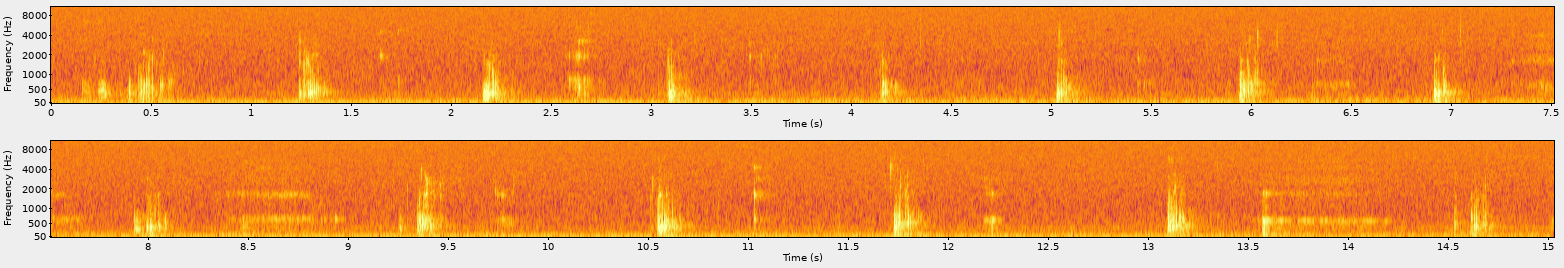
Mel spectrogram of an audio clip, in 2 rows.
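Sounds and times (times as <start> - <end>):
person gulping water: 0.1 - 4.4, 5.0 - 6.3, 6.9 - 7.2, 7.9 - 8.2, 9.2 - 9.9, 10.5 - 12.4, 13.0 - 13.8, 14.5 - 15.0.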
